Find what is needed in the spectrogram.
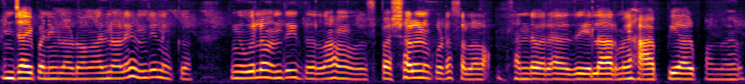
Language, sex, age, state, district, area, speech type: Tamil, female, 18-30, Tamil Nadu, Mayiladuthurai, rural, spontaneous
